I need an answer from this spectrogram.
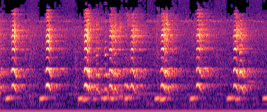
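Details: Captive siamangs at Disney's Animal Kingdom chanting at sundown: sharp honking barks with bright harmonics, each swooping downward, coming in quick irregular pairs roughly every half second to second.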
